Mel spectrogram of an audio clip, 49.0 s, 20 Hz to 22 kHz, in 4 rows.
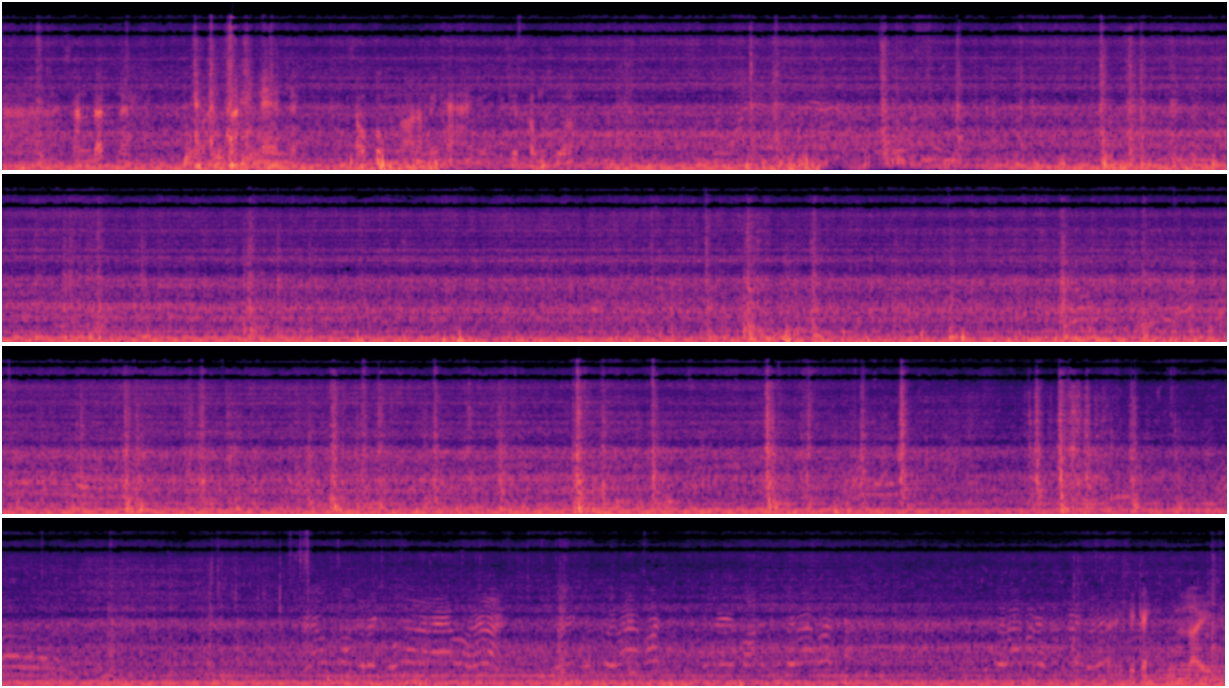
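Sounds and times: excavator diesel engine running: 0.0s - 48.9s
excavator bucket knocks and clanks: 10.9s - 12.0s, 19.2s - 20.7s, 25.6s - 31.4s, 32.0s - 33.7s, 34.7s - 36.4s.

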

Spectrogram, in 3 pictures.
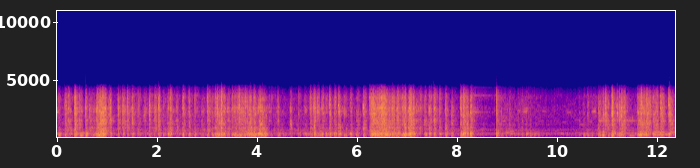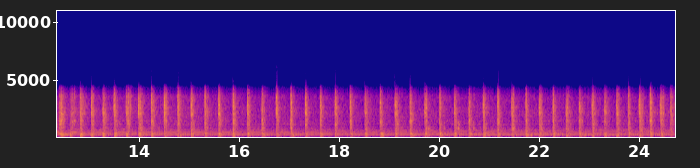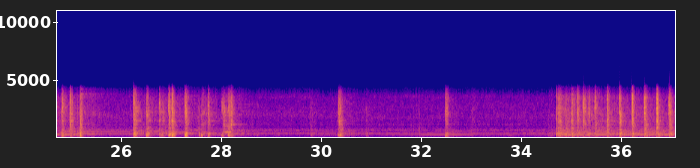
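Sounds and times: steady motor hum: 0.0s - 37.0s
three d printer clicking: 10.5s - 25.4s, 34.7s - 37.0s.

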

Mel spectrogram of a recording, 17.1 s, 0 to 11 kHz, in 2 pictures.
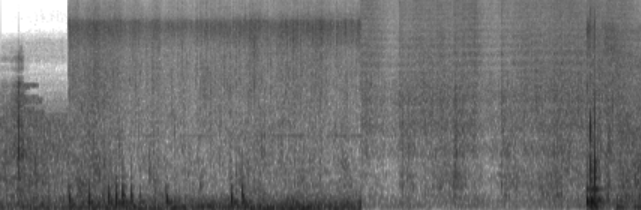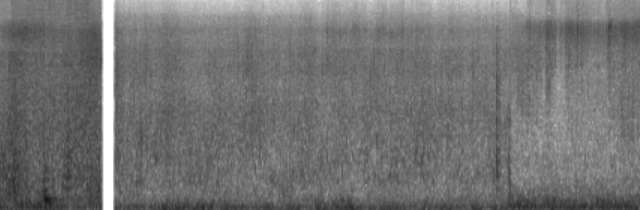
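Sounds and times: wind buffeting microphone: 0.9s - 4.8s, 12.8s - 17.0s
elephant splashing through mud: 0.9s - 17.0s
loud wet thump: 7.8s - 9.6s.

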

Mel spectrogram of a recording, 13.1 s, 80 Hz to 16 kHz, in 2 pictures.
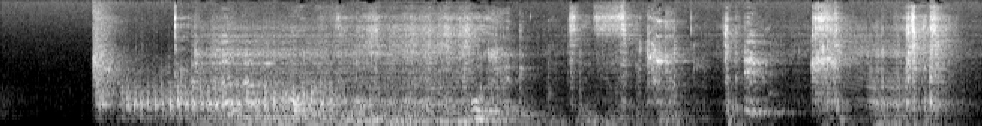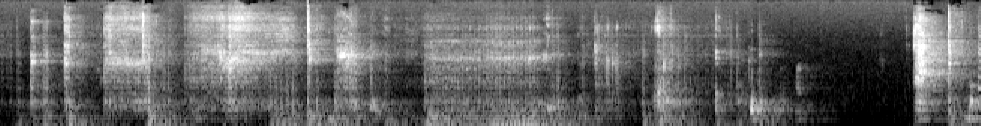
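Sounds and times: mouth clicks and hisses: 3.8s - 9.3s.

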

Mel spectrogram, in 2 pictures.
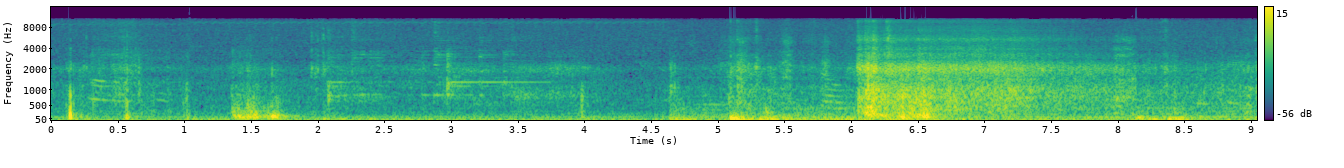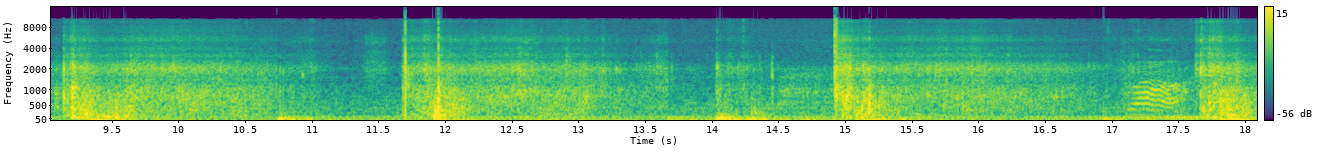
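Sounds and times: water splashing in a pool: 5.1s - 8.4s, 9.1s - 18.0s.

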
